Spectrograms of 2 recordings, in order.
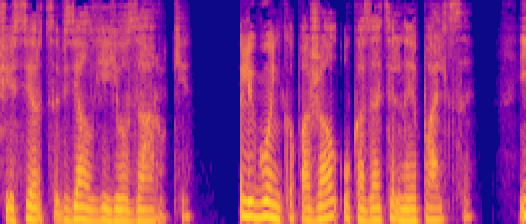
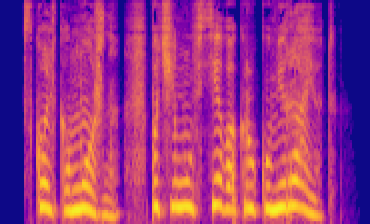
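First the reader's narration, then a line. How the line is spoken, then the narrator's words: Sobbing. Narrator (Russian): рыдала Эльса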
